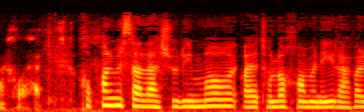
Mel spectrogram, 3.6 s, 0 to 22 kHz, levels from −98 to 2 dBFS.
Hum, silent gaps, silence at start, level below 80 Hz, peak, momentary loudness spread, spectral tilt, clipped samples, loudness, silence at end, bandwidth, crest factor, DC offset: none; none; 0 s; -56 dBFS; -10 dBFS; 10 LU; -5 dB/octave; under 0.1%; -27 LUFS; 0 s; 13.5 kHz; 16 dB; under 0.1%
